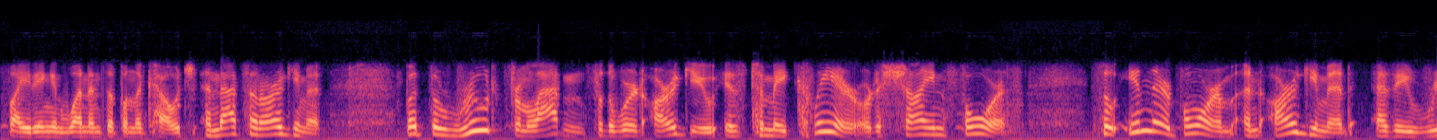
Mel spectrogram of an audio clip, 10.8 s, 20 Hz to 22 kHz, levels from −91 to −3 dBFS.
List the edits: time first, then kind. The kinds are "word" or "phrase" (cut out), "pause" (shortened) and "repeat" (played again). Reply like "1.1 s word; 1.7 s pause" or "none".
3.8 s word; 8.8 s word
